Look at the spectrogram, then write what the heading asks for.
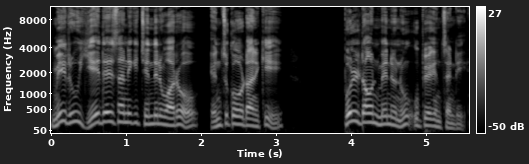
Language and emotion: Telugu, neutral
